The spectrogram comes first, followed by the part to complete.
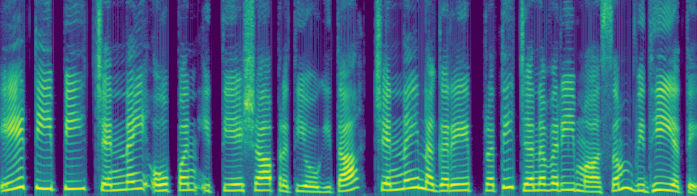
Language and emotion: Sanskrit, neutral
